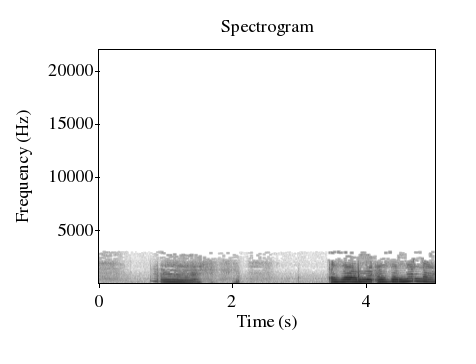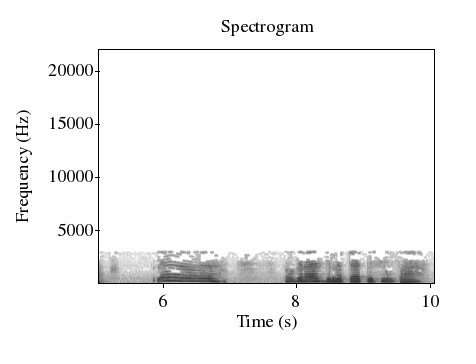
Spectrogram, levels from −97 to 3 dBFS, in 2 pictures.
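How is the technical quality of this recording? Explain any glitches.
Technical quality is poor throughout. Heavy codec damage runs the full length of the speech, most likely Vorbis compression at a very low rate, consistent with something near 9 to 10 kbps. The encoder removes everything above 3 kHz, so the treble is gone. The band that remains is quantised so coarsely that its fine detail turns into noise of similar energy. The result sounds hissy and grainy, with roughened tones and smeared consonant onsets. On a spectrogram, energy stops at a hard shelf at 3 kHz, and blotchy, speckled patches appear below it. The waveform shows softened attacks.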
